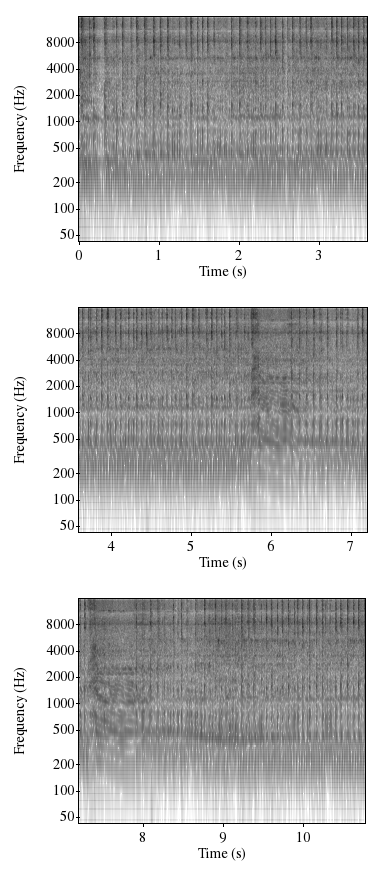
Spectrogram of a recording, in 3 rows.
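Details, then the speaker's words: Husqvarna 371XP chainsaw first start after rebuild, choked and primed: fast running with blubbery, uneven rich low-speed note because the bottom end is full of assembly oil. "you hear how you hear how rich it is on the bottom this thing's got oil"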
